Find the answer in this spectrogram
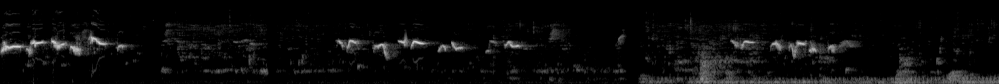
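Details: Red-billed leiothrix giving rich warbled phrases of short up-and-down notes, separated by brief pauses, with faint scattered chips; a low rumbling background noise enters during the final phrase.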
